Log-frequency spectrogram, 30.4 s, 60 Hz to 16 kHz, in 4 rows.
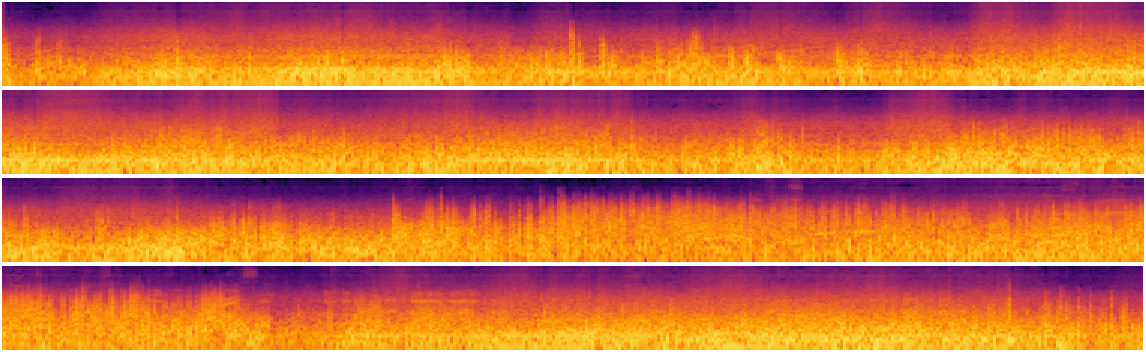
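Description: Motorboat's 130 hp engine running steadily under way, a low drone, with wind buffeting the microphone and water rushing past the hull.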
